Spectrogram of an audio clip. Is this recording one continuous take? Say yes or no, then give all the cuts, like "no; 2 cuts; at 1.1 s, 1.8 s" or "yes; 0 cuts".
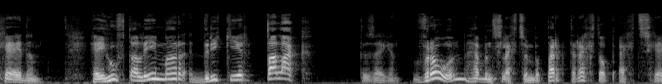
no; 2 cuts; at 2.6 s, 4.1 s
